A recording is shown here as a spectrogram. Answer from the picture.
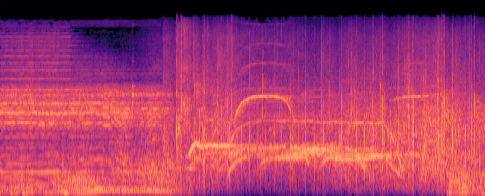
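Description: The song's closing music holds for about two seconds and then stops. Audience applause follows, with gliding whoops and whistles rising and falling over the clapping.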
